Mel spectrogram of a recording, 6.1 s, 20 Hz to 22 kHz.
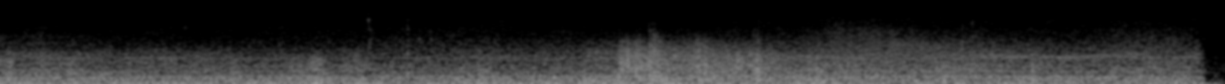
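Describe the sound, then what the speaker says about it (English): Thunder in The Witcher 3: Wild Hunt keeps up a continuous low, distant rumble that surges briefly partway through, heard on its own and fairly faint. "the thunder's what tipped me off the first time I found this place"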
